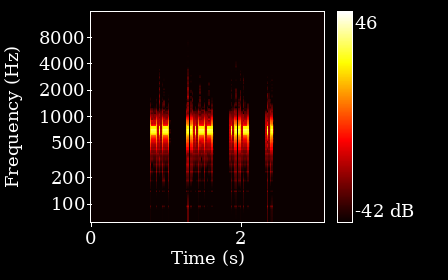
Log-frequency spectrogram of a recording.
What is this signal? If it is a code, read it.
Morse code, heard as a keyed tone, about 44 wpm, spaced as for 25 wpm, 690 Hz. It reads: K3VI
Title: USA Call Signs - 4 Characters - 3x Character Spacing - 45wpm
